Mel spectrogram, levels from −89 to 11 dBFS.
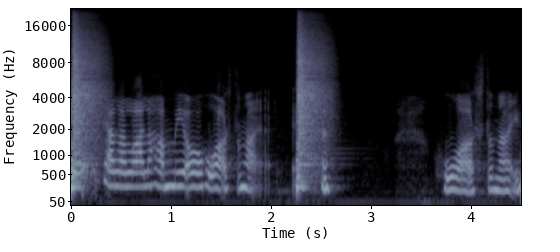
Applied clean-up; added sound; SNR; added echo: none; Snare drum; 1 dB; none.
